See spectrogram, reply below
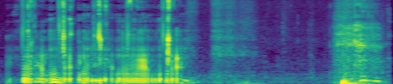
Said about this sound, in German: Vor allem die Schmatzer fand ich sehr gut. Ja, ja. Die sind ja eh schon vorhanden bei uns im Podcast.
